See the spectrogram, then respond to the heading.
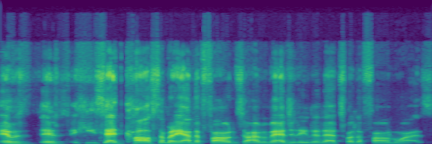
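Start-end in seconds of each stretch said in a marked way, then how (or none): none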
